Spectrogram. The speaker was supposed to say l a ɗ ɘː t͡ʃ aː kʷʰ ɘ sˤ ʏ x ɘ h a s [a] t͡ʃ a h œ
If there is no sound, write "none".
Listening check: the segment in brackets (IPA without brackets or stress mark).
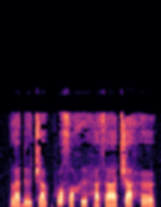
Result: aː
